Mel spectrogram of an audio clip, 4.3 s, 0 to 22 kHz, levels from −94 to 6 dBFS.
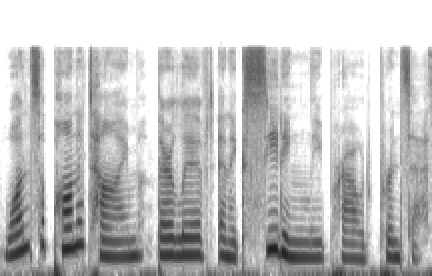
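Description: No technical faults can be heard anywhere in the recording; the signal stays continuous and steady throughout.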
